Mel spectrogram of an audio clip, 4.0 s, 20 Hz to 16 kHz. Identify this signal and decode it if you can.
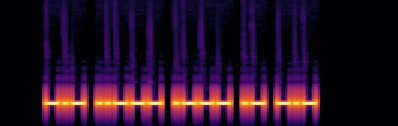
Morse code, heard as a keyed tone, about 28 wpm, 700 Hz. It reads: K2JAK
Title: USA Call Signs - 5 Characters - Repeated 2x - 28wpm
